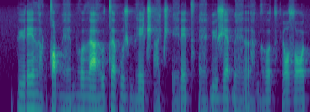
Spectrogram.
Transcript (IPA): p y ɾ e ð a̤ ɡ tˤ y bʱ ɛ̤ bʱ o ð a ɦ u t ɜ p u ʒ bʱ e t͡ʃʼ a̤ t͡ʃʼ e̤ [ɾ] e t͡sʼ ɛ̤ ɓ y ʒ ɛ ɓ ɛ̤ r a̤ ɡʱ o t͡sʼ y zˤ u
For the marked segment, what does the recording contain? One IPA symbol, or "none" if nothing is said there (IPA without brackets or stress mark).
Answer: ɾ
